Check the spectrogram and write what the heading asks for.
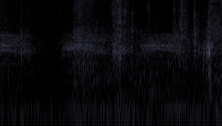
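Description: Near silence, with a faint distant crow cawing.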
